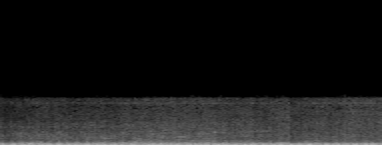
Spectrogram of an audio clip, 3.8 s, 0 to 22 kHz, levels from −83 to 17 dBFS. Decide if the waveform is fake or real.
real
